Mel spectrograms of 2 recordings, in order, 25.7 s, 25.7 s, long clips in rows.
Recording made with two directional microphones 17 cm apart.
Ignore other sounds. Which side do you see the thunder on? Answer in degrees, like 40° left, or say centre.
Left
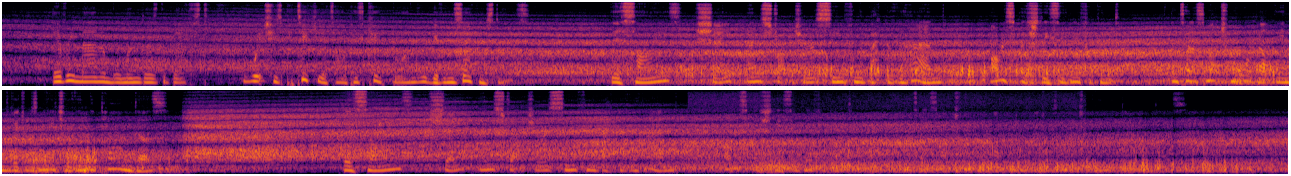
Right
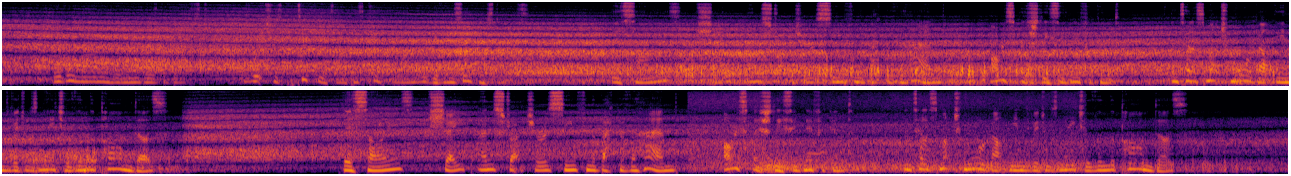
30° right.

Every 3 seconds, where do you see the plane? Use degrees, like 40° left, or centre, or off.
50° right, 40° right, 20° right, centre, 20° left, 30° left, 40° left, 40° left, 50° left.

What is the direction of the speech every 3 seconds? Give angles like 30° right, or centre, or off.
50° left, 40° left, 30° left, 10° left, 10° right, 30° right, 50° right, 60° right, 70° right.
